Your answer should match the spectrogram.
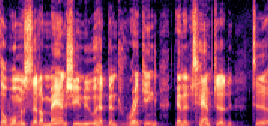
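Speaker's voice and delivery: usual speaking voice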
